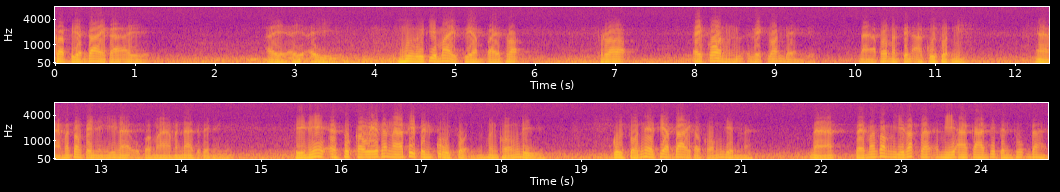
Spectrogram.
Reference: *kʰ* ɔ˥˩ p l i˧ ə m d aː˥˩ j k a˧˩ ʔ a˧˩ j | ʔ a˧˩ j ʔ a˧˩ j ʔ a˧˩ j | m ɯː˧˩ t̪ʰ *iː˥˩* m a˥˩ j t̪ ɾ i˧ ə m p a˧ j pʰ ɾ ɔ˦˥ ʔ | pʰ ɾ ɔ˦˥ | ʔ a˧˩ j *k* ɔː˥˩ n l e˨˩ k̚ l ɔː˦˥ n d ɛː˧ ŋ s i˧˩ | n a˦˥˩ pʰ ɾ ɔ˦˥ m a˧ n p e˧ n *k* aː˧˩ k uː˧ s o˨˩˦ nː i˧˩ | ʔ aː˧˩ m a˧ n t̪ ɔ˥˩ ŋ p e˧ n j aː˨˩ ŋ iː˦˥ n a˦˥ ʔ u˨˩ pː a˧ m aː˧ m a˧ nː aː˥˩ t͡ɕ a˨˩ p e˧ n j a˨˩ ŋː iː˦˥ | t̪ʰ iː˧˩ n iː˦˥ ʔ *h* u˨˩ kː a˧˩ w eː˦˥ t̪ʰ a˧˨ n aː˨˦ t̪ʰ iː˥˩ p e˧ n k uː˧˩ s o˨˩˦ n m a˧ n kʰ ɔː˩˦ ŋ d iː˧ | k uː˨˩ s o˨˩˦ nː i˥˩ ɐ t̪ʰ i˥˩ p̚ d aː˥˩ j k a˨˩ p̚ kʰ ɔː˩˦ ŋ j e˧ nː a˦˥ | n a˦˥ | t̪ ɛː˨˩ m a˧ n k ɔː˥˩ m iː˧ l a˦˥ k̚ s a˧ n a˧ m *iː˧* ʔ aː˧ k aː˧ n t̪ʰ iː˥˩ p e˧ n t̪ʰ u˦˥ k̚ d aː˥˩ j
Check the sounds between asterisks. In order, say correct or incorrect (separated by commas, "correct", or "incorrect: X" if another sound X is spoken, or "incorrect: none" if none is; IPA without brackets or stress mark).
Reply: incorrect: k, correct, correct, incorrect: ʔ, incorrect: s, correct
